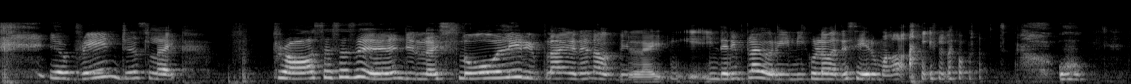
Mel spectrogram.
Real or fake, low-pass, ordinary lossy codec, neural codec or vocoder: real; 7.2 kHz; none; none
